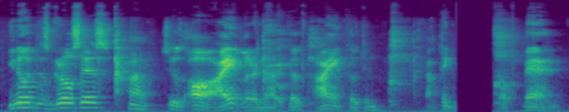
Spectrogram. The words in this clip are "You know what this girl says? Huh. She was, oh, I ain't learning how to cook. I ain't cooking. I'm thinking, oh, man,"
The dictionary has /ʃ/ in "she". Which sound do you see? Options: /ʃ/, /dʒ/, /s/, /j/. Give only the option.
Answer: /ʃ/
